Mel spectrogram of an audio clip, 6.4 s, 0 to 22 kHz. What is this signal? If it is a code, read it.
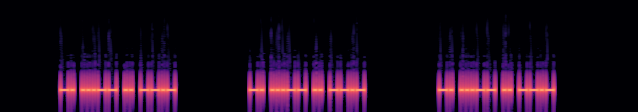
Morse code, heard as a keyed tone, about 44 wpm, 700 Hz. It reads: N3IQ N3IQ N3IQ
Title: Easy Call Signs Repeated 3x - 45wpm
